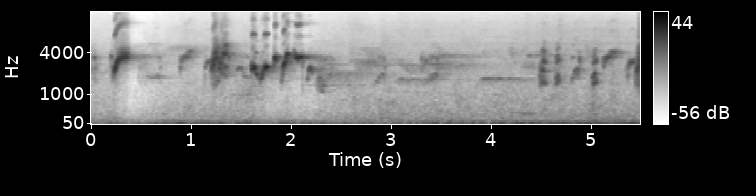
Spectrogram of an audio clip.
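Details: Red-whiskered bulbul singing 'ché' for training young birds; loud rising whistled notes open, a rapid clipped trill follows, then softer chattering warbles trail off.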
